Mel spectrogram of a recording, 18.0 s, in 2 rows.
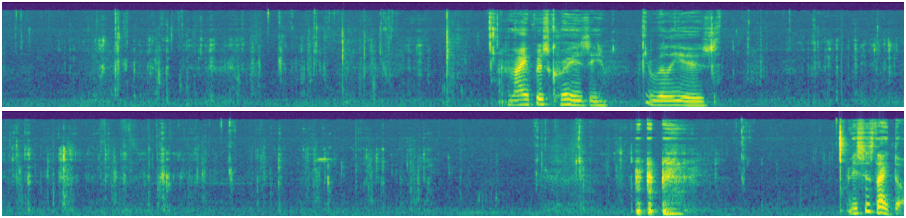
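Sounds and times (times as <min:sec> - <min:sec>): faint chewing with mouth closed: 0:00.0 - 0:05.1, 0:06.0 - 0:15.4.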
